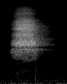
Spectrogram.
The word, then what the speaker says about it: je: So, je is often pronounced sh.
